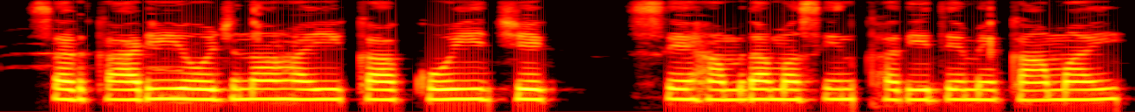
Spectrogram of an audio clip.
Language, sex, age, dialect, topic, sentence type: Magahi, female, 18-24, Western, agriculture, question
